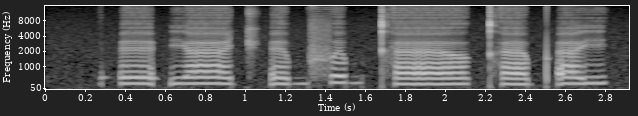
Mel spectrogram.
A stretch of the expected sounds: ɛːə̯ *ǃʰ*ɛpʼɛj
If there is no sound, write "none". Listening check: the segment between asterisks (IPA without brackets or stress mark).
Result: kʰ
